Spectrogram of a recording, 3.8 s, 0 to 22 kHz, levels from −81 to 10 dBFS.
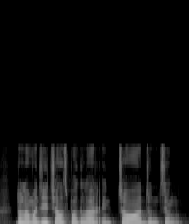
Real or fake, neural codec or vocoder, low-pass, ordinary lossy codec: real; none; none; none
